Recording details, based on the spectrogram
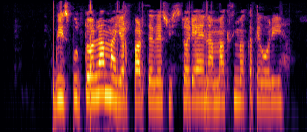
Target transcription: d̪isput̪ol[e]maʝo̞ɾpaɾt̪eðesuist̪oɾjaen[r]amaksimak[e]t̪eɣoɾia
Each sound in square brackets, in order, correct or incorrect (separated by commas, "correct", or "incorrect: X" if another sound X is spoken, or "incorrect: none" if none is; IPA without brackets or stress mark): incorrect: a, incorrect: l, incorrect: a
